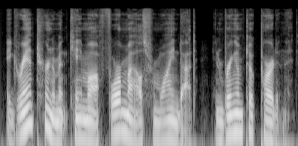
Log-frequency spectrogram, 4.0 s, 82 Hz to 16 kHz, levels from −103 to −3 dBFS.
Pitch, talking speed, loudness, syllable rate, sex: 105 Hz, 225 wpm, -20 LUFS, 5.9 syllables/s, male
